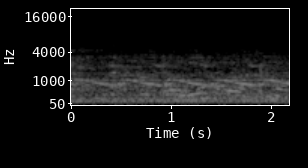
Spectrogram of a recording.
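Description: An ambulance siren wails in repeated rising and falling sweeps, faint and distant, partly masked by the steady murmur of a large crowd at a rally of supporters.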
